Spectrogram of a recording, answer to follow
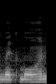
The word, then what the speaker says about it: McMahon: तो चाइना और अरुणाचल प्रदेश के बीच में एक लाइन है, जैसे कहा जाता है मैकमोहन line. Actually this is the spelling of मैकमोहन इज MCMAHON, Henry मैकमोहन।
